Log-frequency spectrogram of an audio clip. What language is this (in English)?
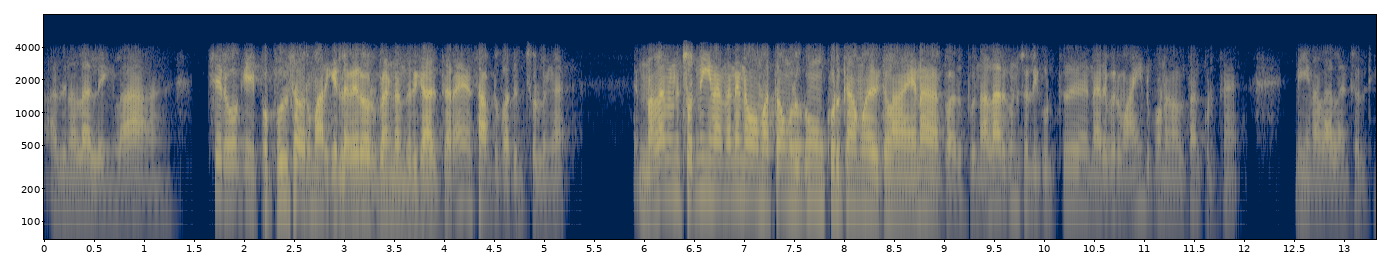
Tamil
